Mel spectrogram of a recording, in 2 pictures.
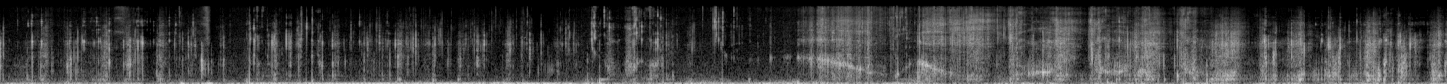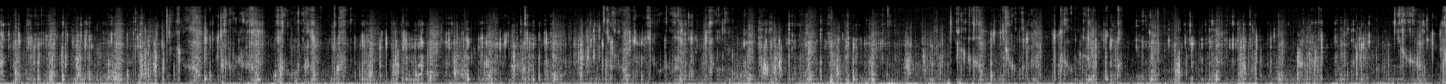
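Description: Close-miked biting, crunching and chewing of a deep-fried, crumb-coated ball, with dense crisp crackles throughout and a louder bite about eight seconds in.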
